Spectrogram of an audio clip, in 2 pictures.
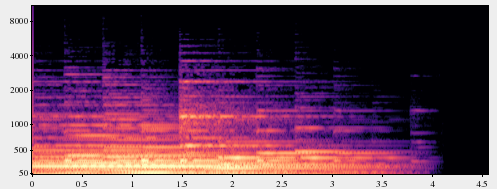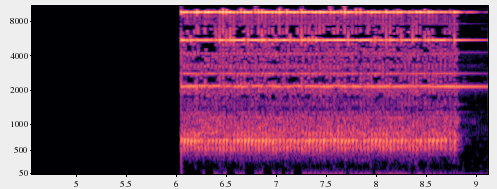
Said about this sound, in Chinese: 早上被闹钟吵醒，我睁开眼睛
